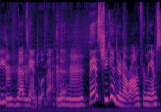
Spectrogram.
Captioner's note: hums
